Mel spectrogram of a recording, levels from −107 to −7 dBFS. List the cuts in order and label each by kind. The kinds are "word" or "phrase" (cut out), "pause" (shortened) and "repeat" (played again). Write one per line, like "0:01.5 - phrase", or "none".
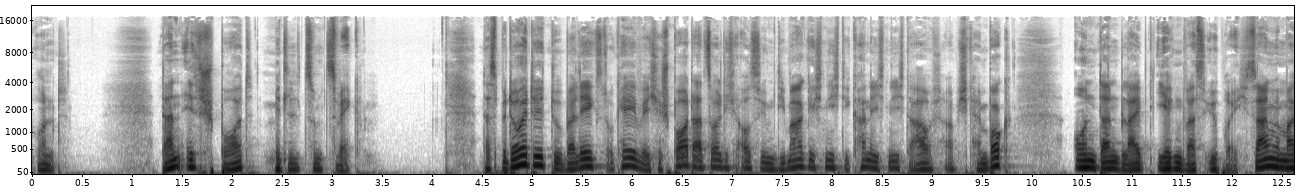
none

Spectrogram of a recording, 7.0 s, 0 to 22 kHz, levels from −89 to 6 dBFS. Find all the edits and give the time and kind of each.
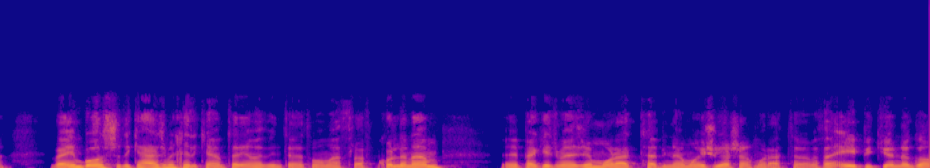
0:02.8 - word
0:05.0 - word
0:05.3 - word
0:05.7 - word

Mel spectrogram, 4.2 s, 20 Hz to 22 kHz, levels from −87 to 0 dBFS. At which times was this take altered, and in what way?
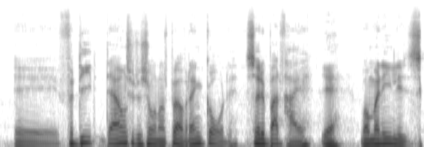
0:01.3 - word
0:01.6 - word
0:02.8 - word

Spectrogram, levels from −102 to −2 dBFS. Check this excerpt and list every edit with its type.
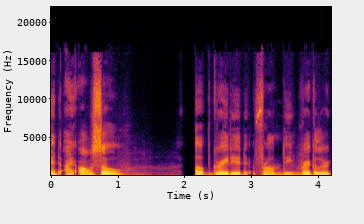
none

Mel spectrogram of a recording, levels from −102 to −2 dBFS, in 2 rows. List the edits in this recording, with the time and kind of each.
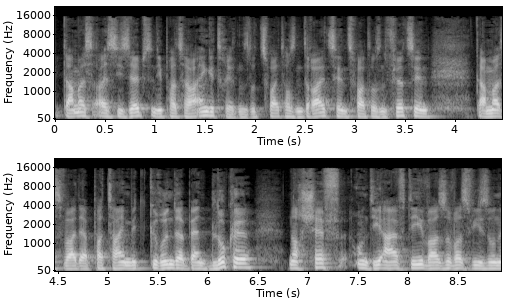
0:01.9 - word

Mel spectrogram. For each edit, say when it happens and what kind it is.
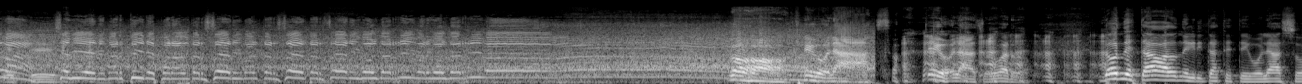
0:01.9 - phrase
0:03.0 - phrase

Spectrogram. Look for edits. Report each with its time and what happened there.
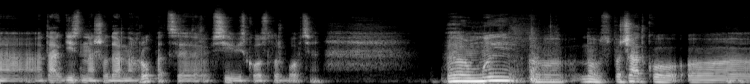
none

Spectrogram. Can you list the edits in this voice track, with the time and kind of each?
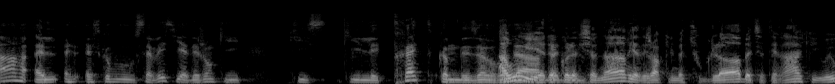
none

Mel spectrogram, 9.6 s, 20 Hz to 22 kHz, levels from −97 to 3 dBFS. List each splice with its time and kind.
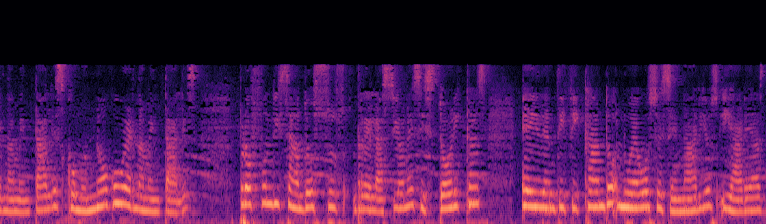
none

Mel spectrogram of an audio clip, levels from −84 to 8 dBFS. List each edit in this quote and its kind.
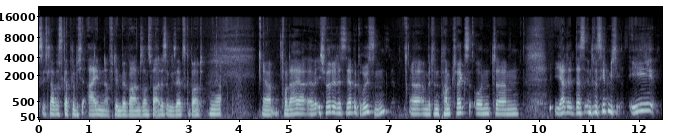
none

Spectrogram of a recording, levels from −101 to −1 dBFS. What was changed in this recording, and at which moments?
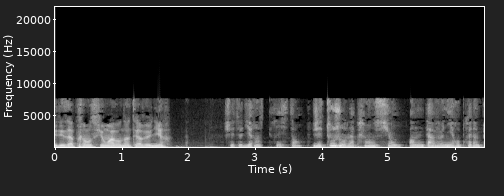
0:02.5 - pause
0:03.1 - word
0:03.8 - pause
0:05.3 - word

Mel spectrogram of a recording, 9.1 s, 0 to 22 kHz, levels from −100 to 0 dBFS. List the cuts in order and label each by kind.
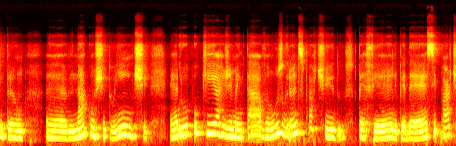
0:03.6 - word
0:07.1 - pause

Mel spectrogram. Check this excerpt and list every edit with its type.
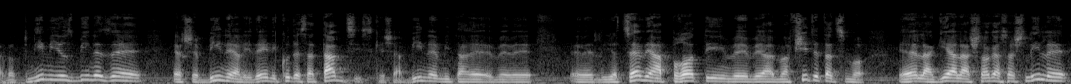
none

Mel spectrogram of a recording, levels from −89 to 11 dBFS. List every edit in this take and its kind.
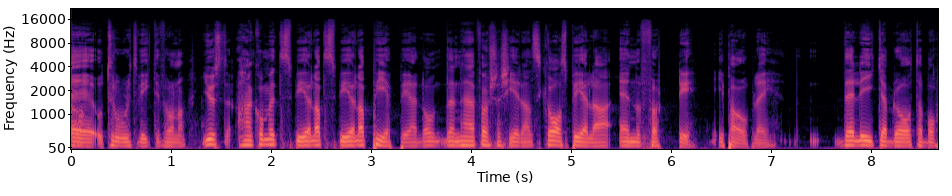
0:01.2 - pause
0:02.5 - repeat
0:03.7 - word
0:06.3 - pause

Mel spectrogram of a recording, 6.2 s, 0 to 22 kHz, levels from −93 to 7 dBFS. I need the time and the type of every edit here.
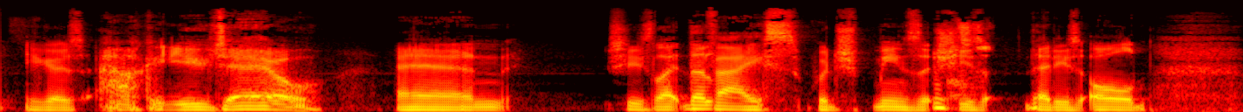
0:03.5 - phrase
0:04.4 - word

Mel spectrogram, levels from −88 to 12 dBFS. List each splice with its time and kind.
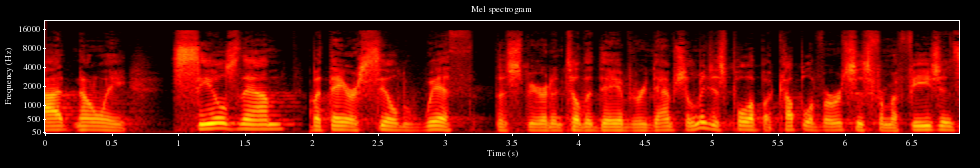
0:01.9 - pause

